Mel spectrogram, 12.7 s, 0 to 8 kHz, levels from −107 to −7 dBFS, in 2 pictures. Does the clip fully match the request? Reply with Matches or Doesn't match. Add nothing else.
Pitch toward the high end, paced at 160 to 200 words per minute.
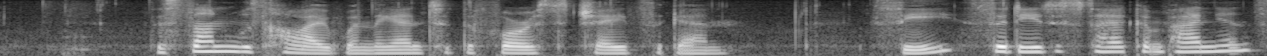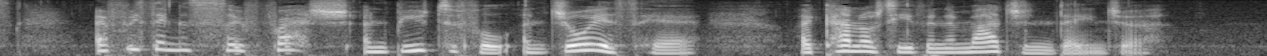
Doesn't match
